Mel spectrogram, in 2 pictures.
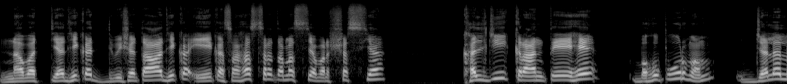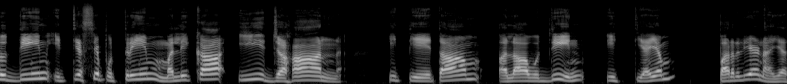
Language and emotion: Sanskrit, neutral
